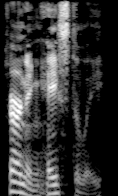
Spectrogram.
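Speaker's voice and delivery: plain reading voice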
